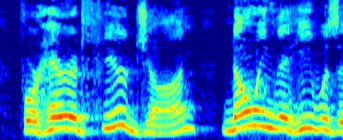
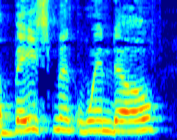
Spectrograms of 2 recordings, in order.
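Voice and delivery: ordinary talk

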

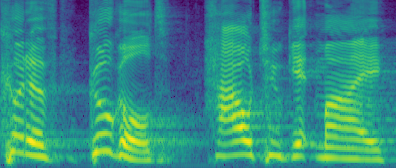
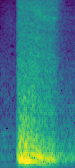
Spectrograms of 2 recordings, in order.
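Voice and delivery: loud dismissive puff of air; scoffing pfft; 10 semitones lower, 10 dB louder than usual. Retold or imitated. Dad scoffing at his son offering to help, a loud pfft. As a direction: blow it off with a sharp pfft.

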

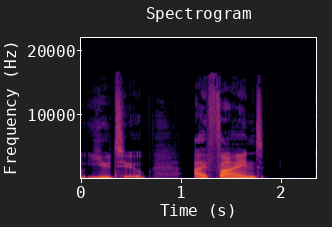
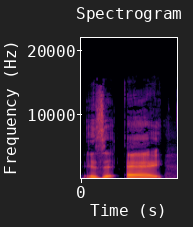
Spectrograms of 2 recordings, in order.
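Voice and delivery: usual speaking voice

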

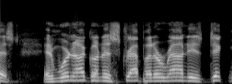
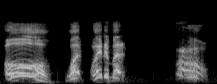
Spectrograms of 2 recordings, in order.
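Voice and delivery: mock surprise. Heel wrestler caught off guard by his opponent, high mock surprise. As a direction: act stunned mid-fight.

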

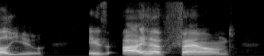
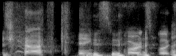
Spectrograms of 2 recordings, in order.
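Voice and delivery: drawn-out announcer voice; 4 semitones higher, 3 dB louder, much slower than usual. Acted. Repeats sponsor name drawn out.

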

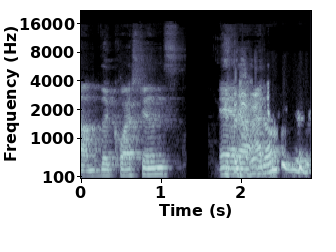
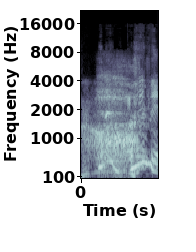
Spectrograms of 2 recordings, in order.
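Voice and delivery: exasperated shout; 13 semitones higher, slower than usual. Real, not acted. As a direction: shout it in mock despair.

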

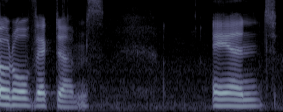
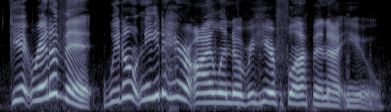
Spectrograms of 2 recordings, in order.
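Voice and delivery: louder, pushing hard on the order; exasperated rant; 3 semitones higher, 6 dB louder than usual. Real, not acted. Host ranting at listeners with patchy hair, exasperated and loud. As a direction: scold bald men to just get rid of it.

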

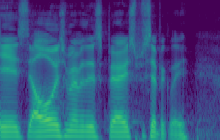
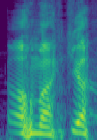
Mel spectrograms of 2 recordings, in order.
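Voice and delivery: shocked; 7 semitones higher, 9 dB louder than usual. Real, not acted. Stunned by the stat.

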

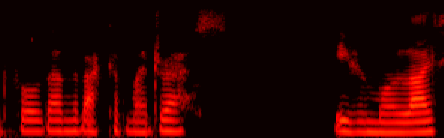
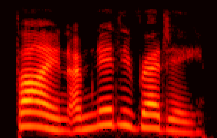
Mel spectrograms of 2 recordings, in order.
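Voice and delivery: louder, higher concession; exasperated call back; 4 semitones higher, 11 dB louder than usual. A narrator's reading. Daughter placates mother through the door, exasperated call. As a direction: call it out, giving in grudgingly.

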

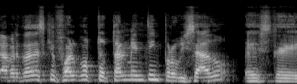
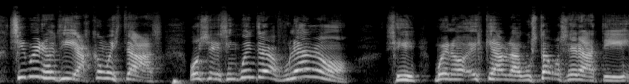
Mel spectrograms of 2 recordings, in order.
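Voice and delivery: high put-on phone greeting; obvious prank-call voice; 6 semitones higher than usual. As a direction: blatantly fake caller, pitched well up. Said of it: "lo hacía evidente que era una broma".

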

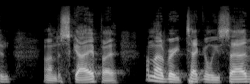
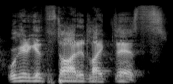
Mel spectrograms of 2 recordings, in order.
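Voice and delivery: mock tight-throated TV host, higher; a lightly voiced plastic Hollywood host; hammed-up perky host; fake host voice; 5 semitones higher, slower than usual. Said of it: "her voice sounded like there was plastic surgery in her throat".

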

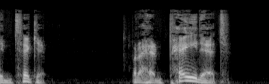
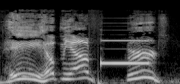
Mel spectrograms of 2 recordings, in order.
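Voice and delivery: hammed-up plea to the locals, pitched way up; mock Guadalupian; much slower than usual. Whitey cuffed in Guadalupe yelling for help, mock Guadalupian. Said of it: "start talking like a Guadalupian".

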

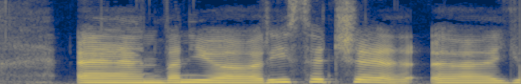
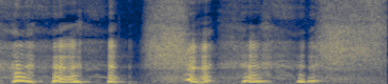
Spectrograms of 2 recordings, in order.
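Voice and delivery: real laugh; 6 semitones higher than usual. Real, not acted. Laughing at her name change.

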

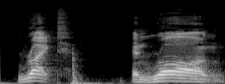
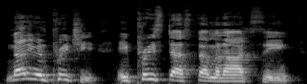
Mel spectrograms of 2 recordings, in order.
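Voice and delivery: ordinary delivery

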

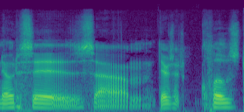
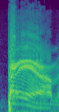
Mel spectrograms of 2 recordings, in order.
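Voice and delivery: loud bam; mock bang; 7 dB louder than usual. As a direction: shout the door crash. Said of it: "but then he's like".

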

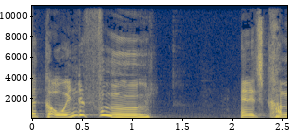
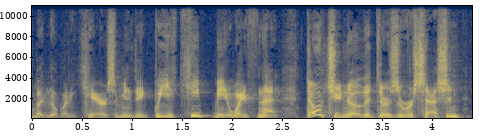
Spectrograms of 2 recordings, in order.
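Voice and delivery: ordinary talk

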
